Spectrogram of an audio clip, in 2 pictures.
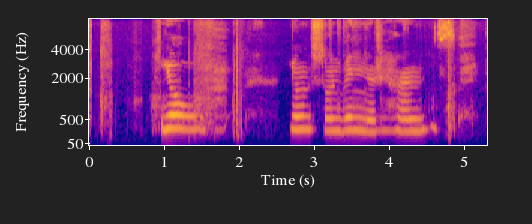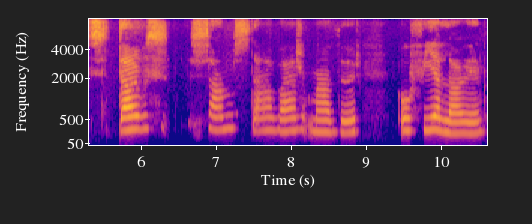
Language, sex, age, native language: Icelandic, female, 11, German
